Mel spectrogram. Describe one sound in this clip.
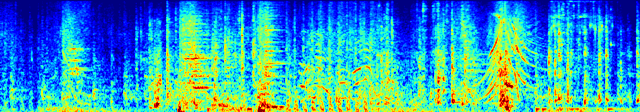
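Bullets smack into a tree trunk and splinter the wood.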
